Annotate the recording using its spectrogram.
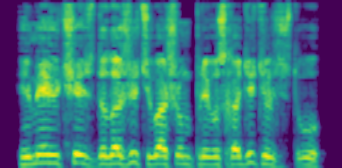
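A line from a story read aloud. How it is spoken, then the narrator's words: Glum, dejected. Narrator (Russian): уныло начал он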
